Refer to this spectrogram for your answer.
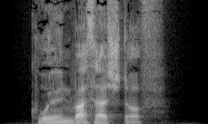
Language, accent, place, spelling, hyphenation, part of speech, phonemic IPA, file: German, Germany, Berlin, Kohlenwasserstoff, Koh‧len‧was‧ser‧stoff, noun, /ˌkoːlənˈvasɐˌʃtɔf/, De-Kohlenwasserstoff.ogg
- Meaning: hydrocarbon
